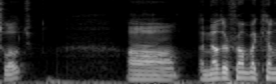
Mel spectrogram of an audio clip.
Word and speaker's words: Loach: spell pronounced all right is it loach did i get that right like rhymes with roach loach um another film by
